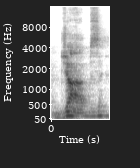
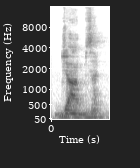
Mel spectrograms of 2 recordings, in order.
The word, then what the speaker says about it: jobs: Y entonces en la palabra jobs, la S es sonora porque la B es sonora. La S se pronuncia como una Z, lo cual significa que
